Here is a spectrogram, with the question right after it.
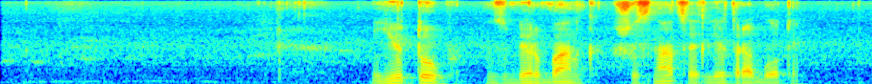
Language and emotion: Russian, neutral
